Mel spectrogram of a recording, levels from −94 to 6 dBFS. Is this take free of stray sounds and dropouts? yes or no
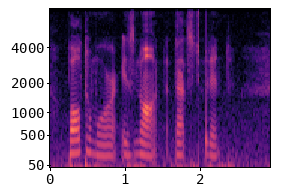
no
